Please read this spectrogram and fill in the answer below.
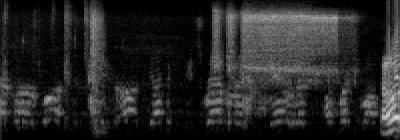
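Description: Quiet, broken voice sounds. A steady hiss runs for about a second and a half from about two seconds in, and louder speech starts just before the end.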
